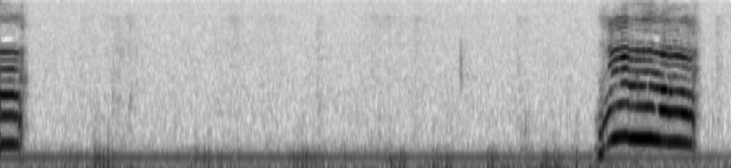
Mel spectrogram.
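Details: Affectionate pet cat: the tail of one meow at the start, a quiet stretch with faint rustles, then a loud, slightly rising meow near the end over a constant low hum.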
